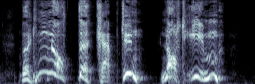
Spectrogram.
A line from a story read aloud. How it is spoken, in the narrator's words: said the squire angrily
